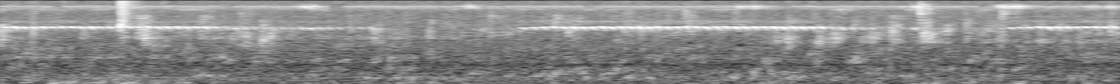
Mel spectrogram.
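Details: Crickets chirping on a quiet night in the rain: a high, metallic trill in bursts of one to two seconds, with a fainter overtone above, over a constant hiss of rainfall.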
